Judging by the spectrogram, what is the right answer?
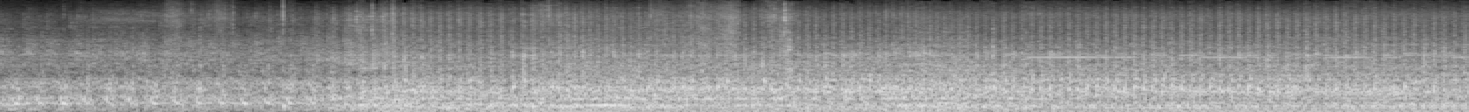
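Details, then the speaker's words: Forklift after brake repairs, sluggish battery, before throttle pedal adjustment: rough uneven running with loud clattering drone and warning buzzer sounding; engine keeps stumbling, cutting out, later fixed by adjusting throttle pedal so it idles correctly. "you can tell me we need to sort this thing out about cutting out"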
